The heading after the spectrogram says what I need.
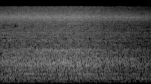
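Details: Vorwerk Kobold VK150 vacuum after checking the bag and refitting filter and bag: steady high airy suction-motor whoosh, even with no surging or rattle; running normally.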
